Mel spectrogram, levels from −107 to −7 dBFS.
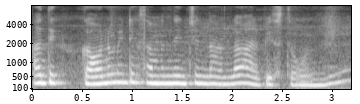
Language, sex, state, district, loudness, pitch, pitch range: Telugu, female, Telangana, Karimnagar, -13 LUFS, 265 Hz, 245-280 Hz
